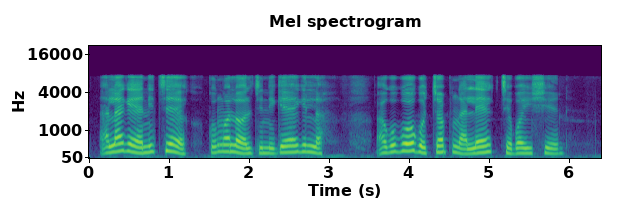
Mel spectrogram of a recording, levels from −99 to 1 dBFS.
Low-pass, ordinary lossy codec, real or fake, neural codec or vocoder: 7.2 kHz; none; fake; vocoder, 44.1 kHz, 80 mel bands, Vocos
